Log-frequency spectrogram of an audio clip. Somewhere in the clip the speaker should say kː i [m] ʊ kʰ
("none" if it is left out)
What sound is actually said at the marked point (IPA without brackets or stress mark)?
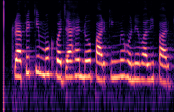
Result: m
